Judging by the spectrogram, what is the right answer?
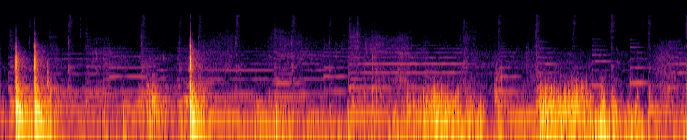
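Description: Heavy knocks of a door knocker on the main door of a house with porticoes in Cuenca de Campos, Tierra de Campos: a few sharp thuds ring out near and loud, then give way to a low hum and background murmur.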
